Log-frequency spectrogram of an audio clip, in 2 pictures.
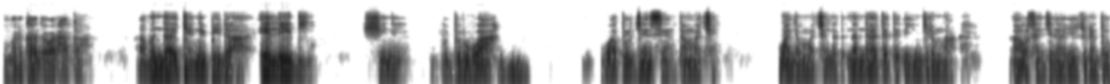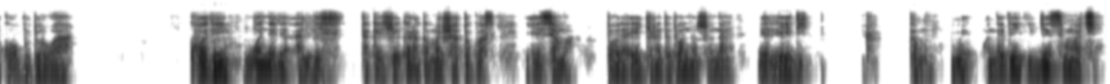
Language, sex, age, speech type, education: Hausa, male, 15-29, spontaneous, secondary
